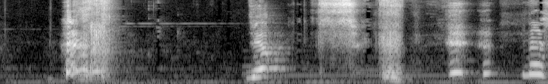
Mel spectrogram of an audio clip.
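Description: A sharp explosive burst of air with a hissing tail, then further short vocal bursts, fitting a sneeze.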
